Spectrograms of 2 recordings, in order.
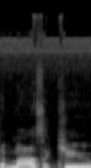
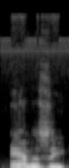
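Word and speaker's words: Amazique: right here it's amazing I've been calling it a Maza Q because I don't know how to pronounce it but anyway amazick is the name of this wood I've got Limba on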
